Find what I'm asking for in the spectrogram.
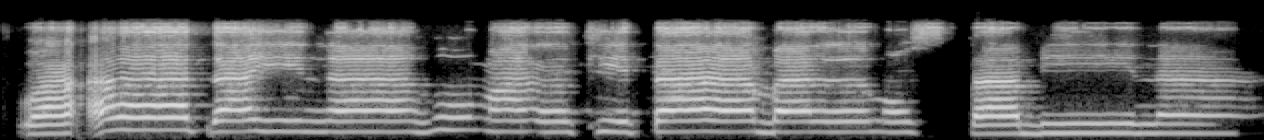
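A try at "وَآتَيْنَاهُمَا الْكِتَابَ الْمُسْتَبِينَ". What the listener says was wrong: Cantik.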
